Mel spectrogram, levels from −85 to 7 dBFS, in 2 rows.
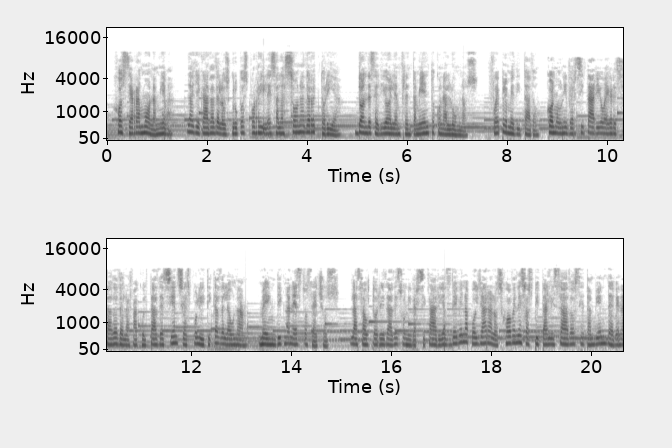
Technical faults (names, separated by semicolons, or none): overlap between stream segments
